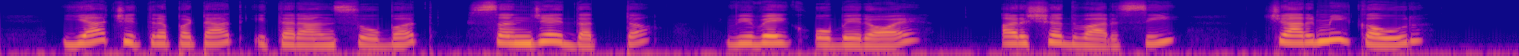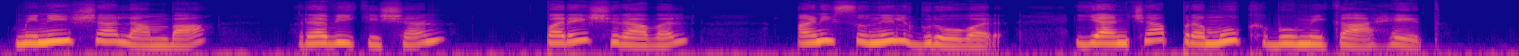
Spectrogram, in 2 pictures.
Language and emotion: Marathi, neutral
